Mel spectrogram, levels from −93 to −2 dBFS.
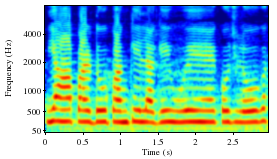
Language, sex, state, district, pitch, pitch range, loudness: Hindi, female, Jharkhand, Sahebganj, 265 Hz, 265-270 Hz, -11 LUFS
